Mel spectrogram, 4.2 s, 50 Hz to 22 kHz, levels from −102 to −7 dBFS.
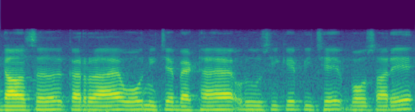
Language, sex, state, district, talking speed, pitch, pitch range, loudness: Hindi, male, Chandigarh, Chandigarh, 215 wpm, 140 Hz, 135-140 Hz, -18 LUFS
